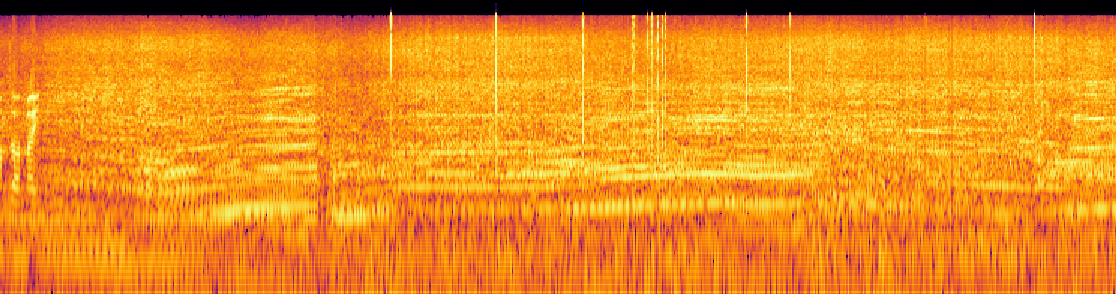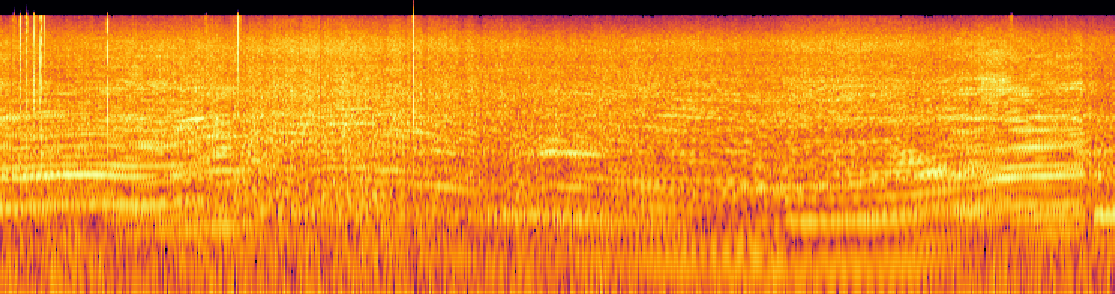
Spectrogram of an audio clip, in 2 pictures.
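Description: A motorcycle engine screams at high revs, rising and falling as it shifts gears through the bends.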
